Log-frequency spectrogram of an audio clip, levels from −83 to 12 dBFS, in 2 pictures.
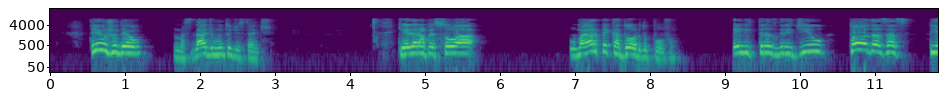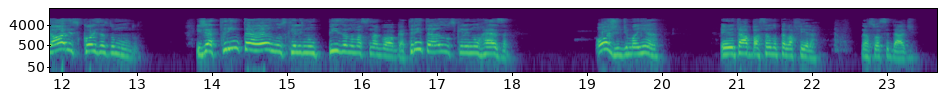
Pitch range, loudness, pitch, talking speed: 155-250 Hz, -15 LUFS, 210 Hz, 135 wpm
